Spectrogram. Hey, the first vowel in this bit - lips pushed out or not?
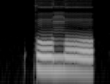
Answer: yes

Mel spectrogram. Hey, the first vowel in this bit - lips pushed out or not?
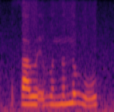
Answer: no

